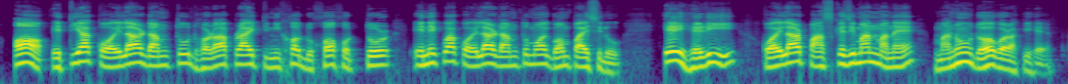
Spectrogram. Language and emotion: Assamese, neutral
